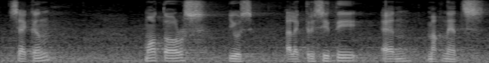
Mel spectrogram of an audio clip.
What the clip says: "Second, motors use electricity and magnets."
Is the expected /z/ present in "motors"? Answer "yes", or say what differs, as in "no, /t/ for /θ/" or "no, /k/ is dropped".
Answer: no, /s/ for /z/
